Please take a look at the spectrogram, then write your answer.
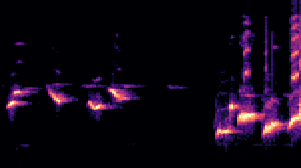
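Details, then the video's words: White-rumped shama, Medan type, singing to draw other birds into song: four clear, high whistled notes in quick succession, a pause, then a louder run of rich, warbling, rising phrases. "Pancingan Burung Murai Batu Medan Super Gacor Elit Juara"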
